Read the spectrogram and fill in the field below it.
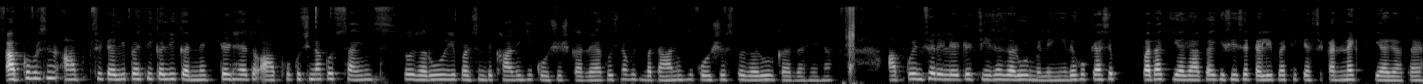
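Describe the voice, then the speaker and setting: A woman giving a spiritual tarot reading to camera, explaining gently and often checking in with "theek hai". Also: medium pitch, fairly even intonation, fairly quick. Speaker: tarot reader.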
